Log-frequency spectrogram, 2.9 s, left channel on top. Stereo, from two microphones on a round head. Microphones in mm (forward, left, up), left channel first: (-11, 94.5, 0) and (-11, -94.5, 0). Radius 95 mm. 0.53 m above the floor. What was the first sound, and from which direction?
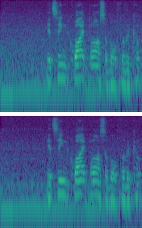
A man speaking, 45° left (ahead or behind).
